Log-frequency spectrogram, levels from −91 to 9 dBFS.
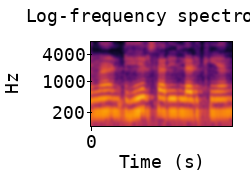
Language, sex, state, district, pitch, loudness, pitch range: Bhojpuri, female, Uttar Pradesh, Gorakhpur, 210 Hz, -14 LUFS, 200-215 Hz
